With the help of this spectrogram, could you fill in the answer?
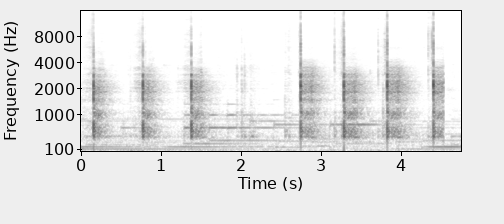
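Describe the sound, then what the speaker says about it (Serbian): A knife chops garlic cloves on a board in about eight crisp, evenly spaced strikes, close and clear with no talking. "zatim ću iseckati 2 čena belog luka"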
